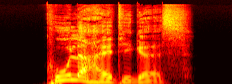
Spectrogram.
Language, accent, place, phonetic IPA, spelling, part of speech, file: German, Germany, Berlin, [ˈkoːləˌhaltɪɡɐ], kohlehaltiger, adjective, De-kohlehaltiger.ogg
- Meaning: inflection of kohlehaltig: 1. strong/mixed nominative masculine singular 2. strong genitive/dative feminine singular 3. strong genitive plural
